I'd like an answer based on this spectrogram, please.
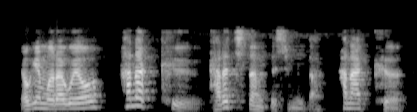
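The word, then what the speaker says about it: חֲנוֹךְ: 하나크, 하녹, 에녹, 하나크라고 발음합니다.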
